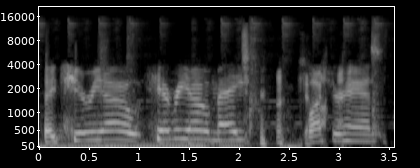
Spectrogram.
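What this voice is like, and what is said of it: Bad put-on English accent. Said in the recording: “That's the worst English accent ever said on a podcast. That was good.”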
